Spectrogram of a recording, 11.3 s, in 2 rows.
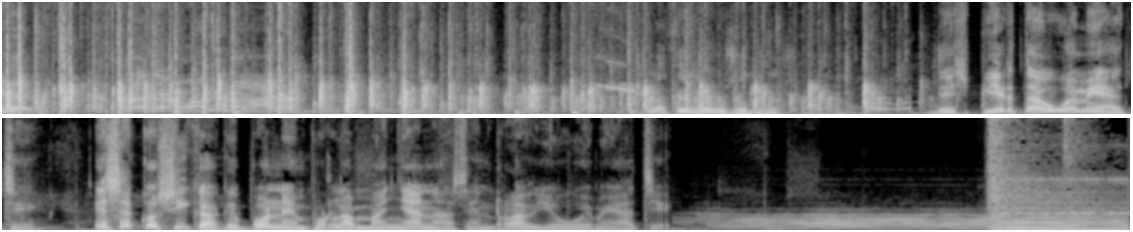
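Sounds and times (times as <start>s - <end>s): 
audience clapping during a panettone tasting: 0.0s - 5.0s
speech: 3.2s - 9.1s.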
